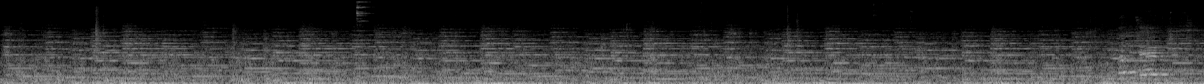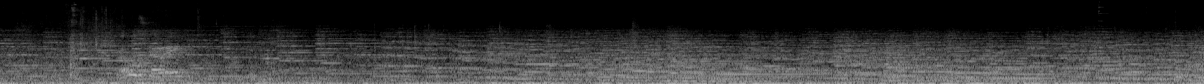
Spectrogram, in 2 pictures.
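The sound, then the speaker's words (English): Church bells ring rounds and call changes in a continuous, steady stream of overlapping bell strikes. The bright tones fall in repeating sequences throughout, with no voices. “Right, should we do some rounds of call changes?”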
